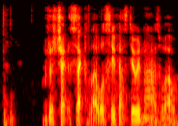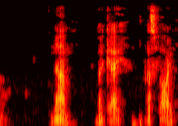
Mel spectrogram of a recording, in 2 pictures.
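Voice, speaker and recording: A man with a low, husky and croaky voice chats loosely while playing a puzzle game, trailing off and teasing himself. The recording is a bit dull and lo-fi, with faint game music underneath. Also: sing-song, unhurried, sharp tone. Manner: rambling, self-deprecating, chuckles often. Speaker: gameplay commentator. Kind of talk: casual gameplay commentary.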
